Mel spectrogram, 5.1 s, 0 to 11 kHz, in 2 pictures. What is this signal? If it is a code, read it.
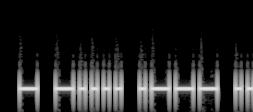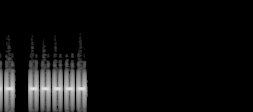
Morse code, heard as a keyed tone, about 20 wpm, 700 Hz. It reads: T6JS5
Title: Five Challenging Letter-Number Combinations 20wpm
